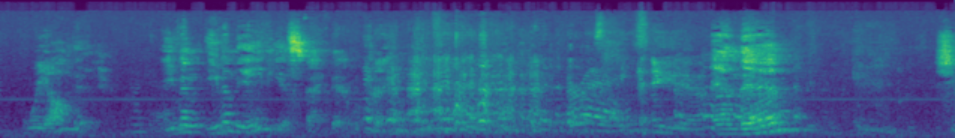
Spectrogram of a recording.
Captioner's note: laughter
